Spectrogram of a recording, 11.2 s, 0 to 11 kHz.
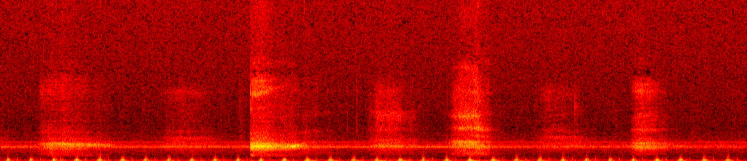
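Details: Rapid, regular heartbeat near 170 per minute with breathing during recovery after 3.5 minutes of squats, with two short breath-holds during recovery; fast heartbeat after exercise.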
